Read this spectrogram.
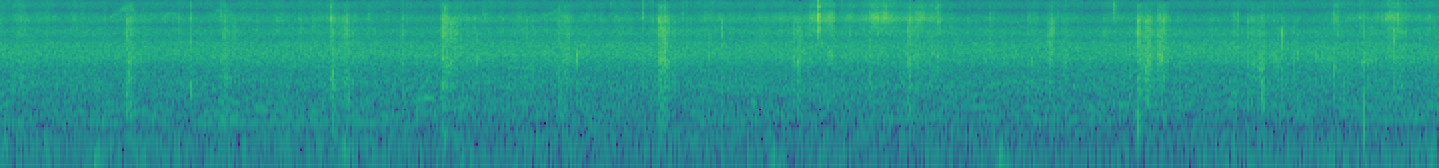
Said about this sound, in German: Zwischen den hoch aufragenden Bäumen führt ein Pfad entlang, auf dem sich deine Füße von dem festen Beton in der Nähe des Aussichtspunkts zu einem erdigen Pfad bewegen, der das Geräusch deiner Schritte dämpft.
